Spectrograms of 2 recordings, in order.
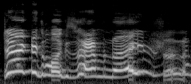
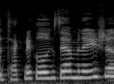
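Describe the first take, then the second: First: High, loud wailing disbelief; mock panic. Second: Said in the usual way. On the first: Forgers learn of the examination, high loud mock-panicked wail. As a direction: shriek it back in comic horror. Forgers' horrified echo of the question.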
